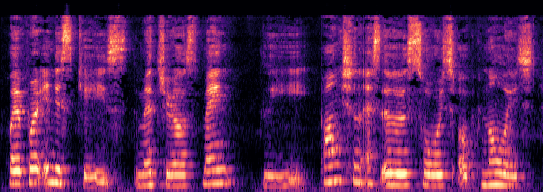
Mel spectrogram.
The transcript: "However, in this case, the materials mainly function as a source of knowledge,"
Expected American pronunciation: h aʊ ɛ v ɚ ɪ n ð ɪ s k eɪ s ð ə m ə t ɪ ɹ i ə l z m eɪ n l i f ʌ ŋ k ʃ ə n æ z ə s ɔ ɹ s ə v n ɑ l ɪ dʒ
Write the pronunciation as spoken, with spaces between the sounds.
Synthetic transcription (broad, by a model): h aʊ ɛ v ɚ ɪ n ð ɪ s k eɪ s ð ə m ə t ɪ ɹ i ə l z m eɪ n l i f ʌ ŋ k ʃ ə n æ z ə s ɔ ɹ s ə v n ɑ l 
